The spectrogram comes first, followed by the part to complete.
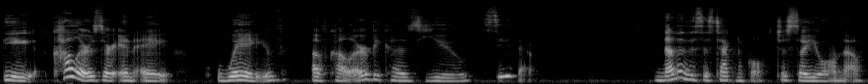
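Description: A woman with a slight cold talks through her craft project in a chatty, easygoing voice-over. Her voice has a gravelly, creaky edge, and she often corrects herself mid-sentence. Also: lowish voice, animated, unhurried, a little mellow. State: fighting off a cold. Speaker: craft channel host. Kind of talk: casual craft tutorial voice-over.

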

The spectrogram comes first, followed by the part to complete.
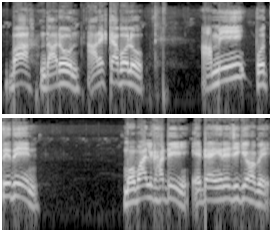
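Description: A man's voice: high voice, slow pace, pauses often, a bit bright, dry recording. A man voicing an easily amazed, effusive headmaster in a comedy cartoon, exclaiming and repeating himself in a rural West Bengal accent. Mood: pleased, quizzing. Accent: rural West Bengal (Bankura). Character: gushing, easily amazed visiting male headmaster. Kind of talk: comic cartoon voice acting.

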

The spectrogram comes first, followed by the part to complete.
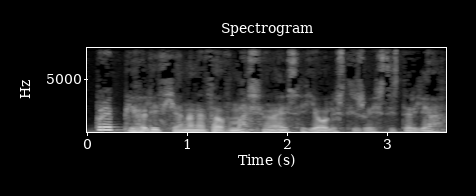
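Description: Weak dying sailor, low and wistful. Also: male voice, animated, husky. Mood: wistful, bitter. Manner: halting, drifting, breaking into whispers. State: weak, in pain. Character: dying sailor, wistful, weary, feverish, full of regret. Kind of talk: Greek radio drama acting. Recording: radio play with music underneath. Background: music.

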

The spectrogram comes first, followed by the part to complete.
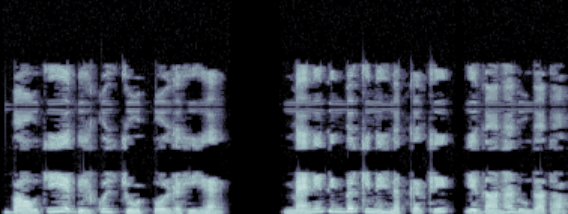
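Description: Woman doing a sneaky argumentative girl bird in a kids cartoon, high voice, indignant and accusing. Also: moderate pace, warm tone, husky. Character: lying, quarrelsome, cunning female bird.

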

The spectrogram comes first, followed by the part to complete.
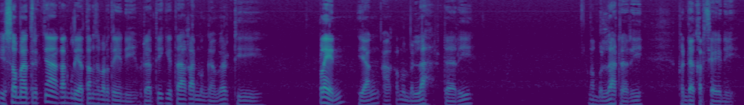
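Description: A man's voice: low voice, normal speed, pauses often. A man with a cold talking through a CAD modeling tutorial on a headset, thinking aloud and repeating numbers as he types them. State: has a cold. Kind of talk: screen-recorded software tutorial.

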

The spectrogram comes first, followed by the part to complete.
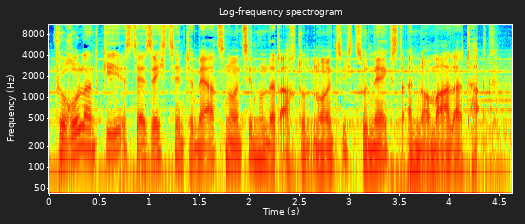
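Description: A man narrating a scripted true-crime TV report in a dramatic, clearly articulated way. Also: sits low, very animated, fairly quick. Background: prominent music.

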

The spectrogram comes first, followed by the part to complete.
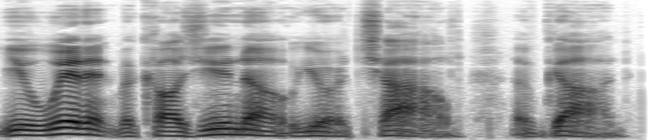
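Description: A man's voice: fairly low pitch, unhurried, vocal fry, no room sound. An older man hosting a daily devotional and fishing tip from outdoors by a lake, in a folksy, earnest way and repeating his key phrases for emphasis. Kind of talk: devotional reading and folksy preaching. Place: outdoors by a lake next to a cabin. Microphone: camera close in front, face framed.

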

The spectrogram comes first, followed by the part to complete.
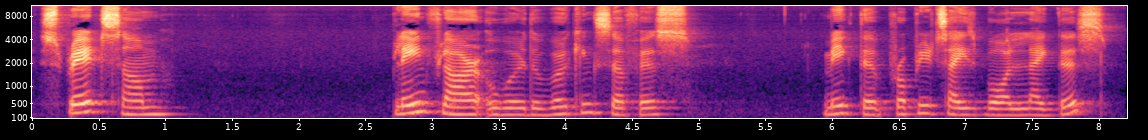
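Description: A woman narrating a cooking video as a voice-over, giving steady step-by-step instructions with small restarts. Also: mid-range voice, takes it slowly, long pauses. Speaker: cooking channel host.

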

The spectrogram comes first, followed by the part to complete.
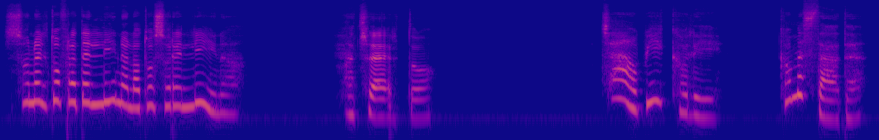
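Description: Proud, flustered young librarian, acted by a woman, slow-paced. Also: sits high, expressive, darkish tone. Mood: awkward, kind. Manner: hesitant stammering, defensive, bashful. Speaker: voice actress. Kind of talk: ASMR roleplay voice acting.

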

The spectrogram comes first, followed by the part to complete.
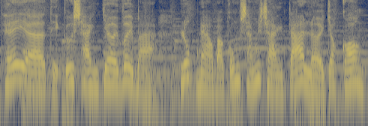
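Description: A woman's voice: mid-range voice, expressive, moderate pace, over music, lightly acted. An actress playing a kind, doting old neighbour woman in a cartoon, with an affectionate, fondly chiding manner. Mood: kindly. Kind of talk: cartoon voice acting.

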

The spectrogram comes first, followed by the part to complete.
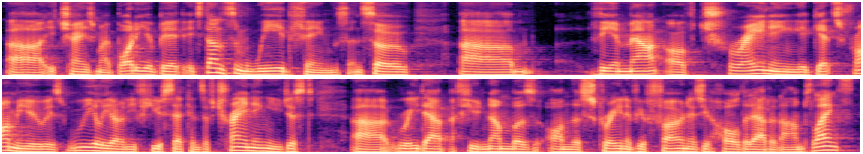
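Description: A middle-aged man speaks to the camera in a studio, his voice sitting a little low. He explains things thoughtfully and keeps turning to ask his viewers what they think. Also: steady tone, moderate pace. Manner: thoughtful, asks viewers questions directly. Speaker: host and neuroscience professor. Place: studio in front of a brick wall.

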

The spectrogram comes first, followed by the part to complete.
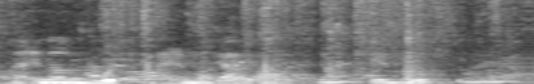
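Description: A woman's voice: mid-range voice, a little fast. A woman chatting casually as a shopper packing groceries. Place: large supermarket. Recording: distant, echoey, very noisy supermarket.

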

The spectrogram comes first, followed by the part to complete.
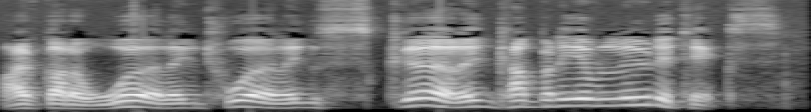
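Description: A man acts out a bewildered working postman in a storybook tale, blustering and indignant. His voice is raised and jumps around in pitch. The recording is thin and narrow, like a phone line. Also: lively intonation, normal speed, breathy edge. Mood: baffled, indignant. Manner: blustering, exclamatory. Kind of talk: children's storybook character voice.

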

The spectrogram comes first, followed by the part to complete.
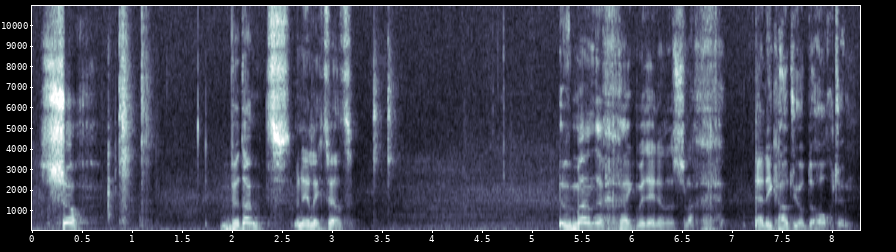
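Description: A businesslike private eye in an old radio play, lively up n down pitch, bit of noise. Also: male voice, measured pace, long pauses. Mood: brisk. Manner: inquisitive, businesslike. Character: probing, methodical male private detective, matter-of-fact. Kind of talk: Dutch radio play acting.

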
